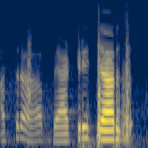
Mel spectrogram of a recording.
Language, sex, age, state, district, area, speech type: Sanskrit, male, 18-30, Karnataka, Yadgir, urban, spontaneous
